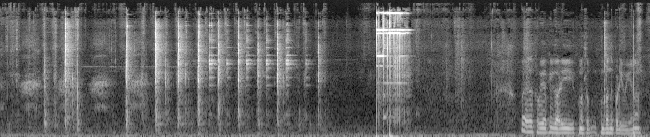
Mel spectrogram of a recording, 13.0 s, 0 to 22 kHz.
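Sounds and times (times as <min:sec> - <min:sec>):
ringing metallic clatter: 0:07.5 - 0:08.3.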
